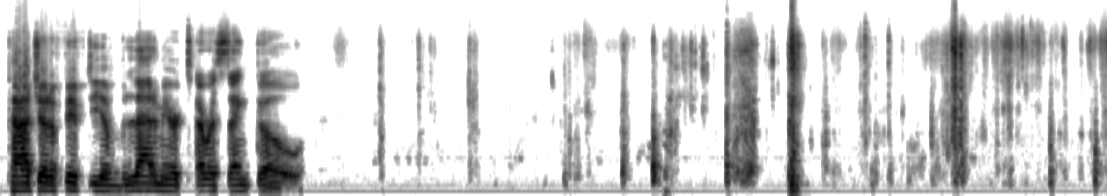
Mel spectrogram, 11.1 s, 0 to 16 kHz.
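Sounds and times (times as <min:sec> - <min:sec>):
card packaging rustling: 0:05.6 - 0:11.0.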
